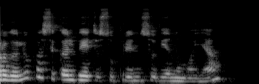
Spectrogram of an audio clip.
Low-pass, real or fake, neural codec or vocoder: 14.4 kHz; fake; vocoder, 44.1 kHz, 128 mel bands every 256 samples, BigVGAN v2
